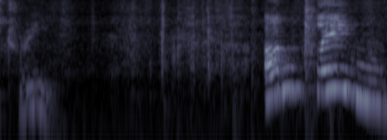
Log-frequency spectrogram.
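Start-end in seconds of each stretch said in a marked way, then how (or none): 2.6-3.9 high, loud crowd cry; shouted. A narrator's reading. Crowd shouting up to Kevin in the tree, shouted. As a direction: shout it up as an urgent order. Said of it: "the crowd shouted".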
